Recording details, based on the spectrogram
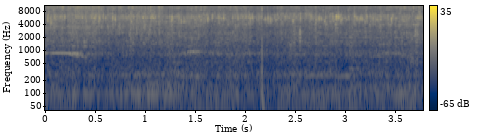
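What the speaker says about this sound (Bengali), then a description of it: "তেলটা ভালো মতন গরম হয়ে গেছে। এবার করলাগুলোকে আস্তে আস্তে করে এইভাবে বসিয়ে দেবো।" Bitter gourd slices sizzle in hot oil in a pan, a steady close frying hiss without talk.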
